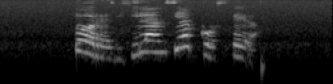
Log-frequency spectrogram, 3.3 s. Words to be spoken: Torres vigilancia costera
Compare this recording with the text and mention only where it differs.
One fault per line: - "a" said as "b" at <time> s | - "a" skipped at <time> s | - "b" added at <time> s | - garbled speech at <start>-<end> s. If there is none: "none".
none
